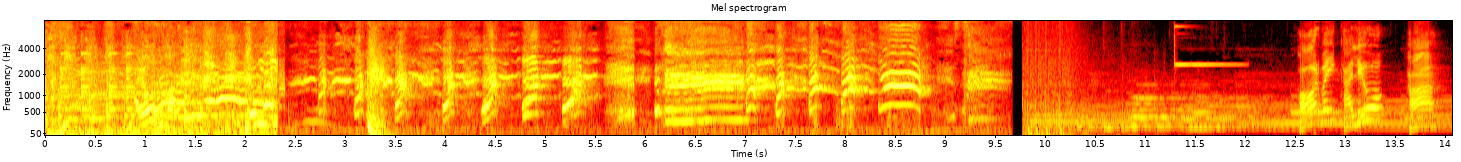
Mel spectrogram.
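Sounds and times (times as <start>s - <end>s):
man laughing loudly: 0.0s - 9.3s.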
